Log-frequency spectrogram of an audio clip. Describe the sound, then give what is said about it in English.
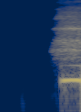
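A single deep breath taken during a guided relaxation exercise, a short breathy rush that starts abruptly after a moment of silence and holds steady. “Okay, another deep breath here.”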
